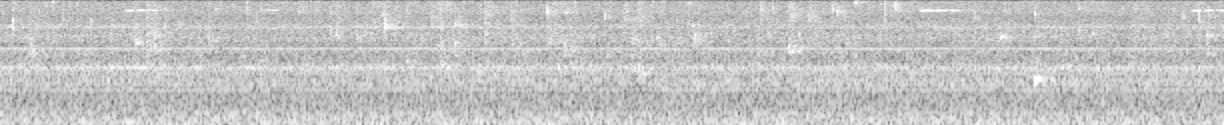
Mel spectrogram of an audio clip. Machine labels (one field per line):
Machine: pump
